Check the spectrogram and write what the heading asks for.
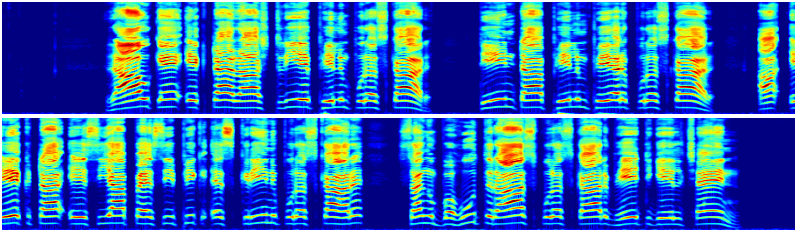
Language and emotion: Maithili, neutral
